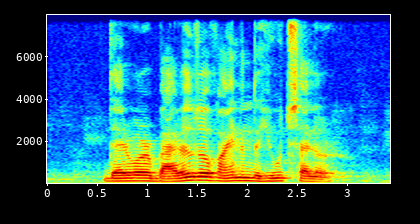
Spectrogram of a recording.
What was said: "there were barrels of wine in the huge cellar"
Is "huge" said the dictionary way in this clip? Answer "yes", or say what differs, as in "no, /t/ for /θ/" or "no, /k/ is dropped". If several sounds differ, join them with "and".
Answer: yes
